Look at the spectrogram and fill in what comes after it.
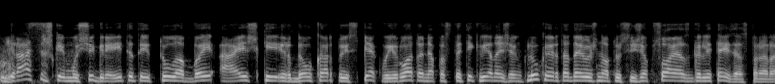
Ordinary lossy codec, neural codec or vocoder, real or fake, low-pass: Opus, 32 kbps; codec, 16 kHz, 4 kbps, FreqCodec, larger model; fake; 7.2 kHz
